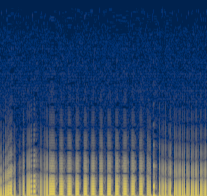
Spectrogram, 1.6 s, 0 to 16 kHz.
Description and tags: modular love 12
A noisy glitch-type sound made from a sample and hold circuit modulating at audio frequencies. Created with a Nord Modular synthesizer.
beep, click, digital, glitch, noise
